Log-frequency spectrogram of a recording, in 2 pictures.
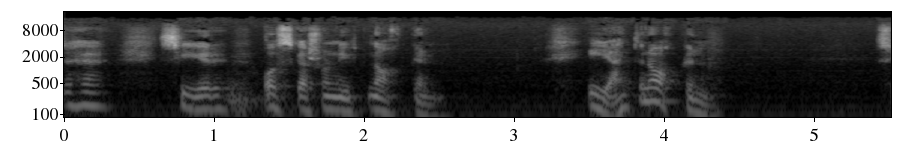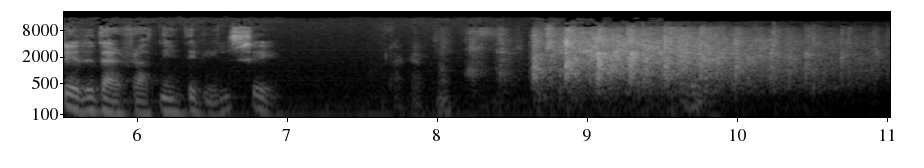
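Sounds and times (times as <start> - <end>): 
speech: 0.0 - 2.6, 3.3 - 4.4, 5.4 - 7.0, 7.9 - 8.4
studio audience clapping: 8.1 - 11.0
studio audience cheering with excited voices: 8.5 - 11.0.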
